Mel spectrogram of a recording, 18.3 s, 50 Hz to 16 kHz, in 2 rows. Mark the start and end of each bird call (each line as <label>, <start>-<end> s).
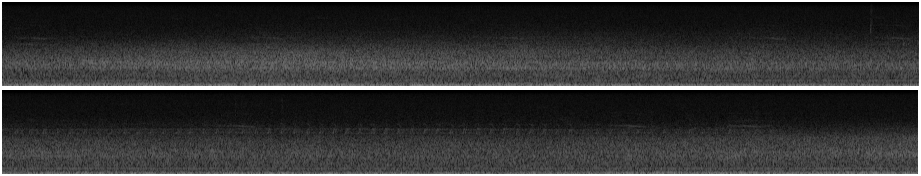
Blue Jay (Cyanocitta cristata), 4.0-8.1 s
Northern Flicker (Colaptes auratus), 8.5-17.4 s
